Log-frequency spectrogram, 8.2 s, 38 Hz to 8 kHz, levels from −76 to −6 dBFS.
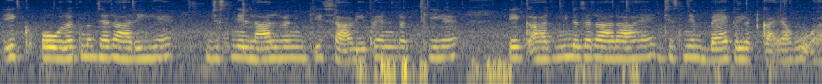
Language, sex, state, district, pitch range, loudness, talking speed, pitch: Hindi, female, Haryana, Jhajjar, 195-210 Hz, -17 LUFS, 175 wpm, 205 Hz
